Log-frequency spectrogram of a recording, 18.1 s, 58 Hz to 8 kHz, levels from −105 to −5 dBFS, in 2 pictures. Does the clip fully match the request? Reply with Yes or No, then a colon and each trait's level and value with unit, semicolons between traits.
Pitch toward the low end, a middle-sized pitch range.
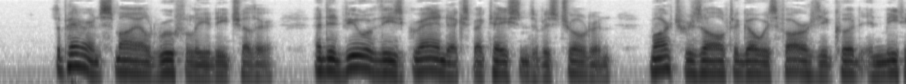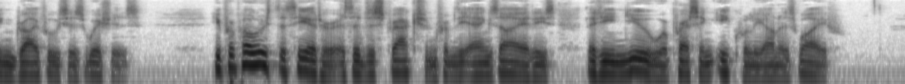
Yes: low, 105 Hz; average, 3.3 semitones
